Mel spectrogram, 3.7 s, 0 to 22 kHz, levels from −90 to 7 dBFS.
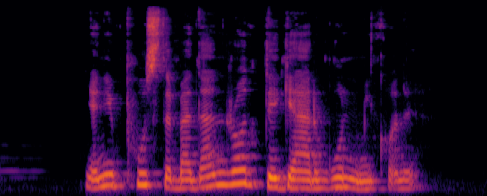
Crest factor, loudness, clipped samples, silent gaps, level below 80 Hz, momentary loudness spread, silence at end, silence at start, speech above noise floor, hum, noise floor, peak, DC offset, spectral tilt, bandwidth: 22 dB; -28 LUFS; under 0.1%; none; -78 dBFS; 14 LU; 0.55 s; 0.65 s; 47 dB; none; -75 dBFS; -8 dBFS; under 0.1%; -4 dB/octave; 19 kHz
